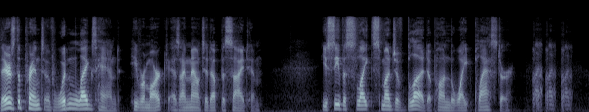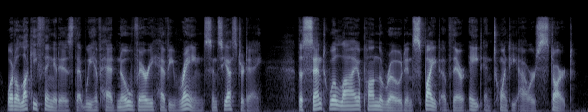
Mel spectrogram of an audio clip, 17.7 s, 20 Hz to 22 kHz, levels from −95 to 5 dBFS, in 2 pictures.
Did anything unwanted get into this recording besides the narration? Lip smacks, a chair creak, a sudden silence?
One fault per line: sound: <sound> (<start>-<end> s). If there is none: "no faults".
sound: laugh (8.0-8.6 s)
